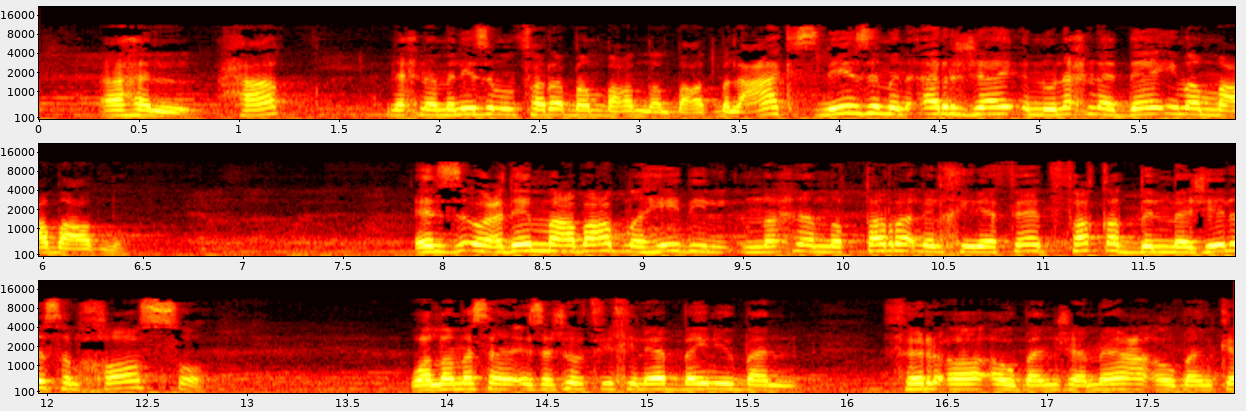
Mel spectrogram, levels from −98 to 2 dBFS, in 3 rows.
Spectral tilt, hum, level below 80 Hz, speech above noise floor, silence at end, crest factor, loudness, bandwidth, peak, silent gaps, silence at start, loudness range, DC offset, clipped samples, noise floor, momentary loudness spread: -6 dB/octave; none; -44 dBFS; 27 dB; 0 s; 16 dB; -19 LUFS; 11.5 kHz; -2 dBFS; none; 0 s; 3 LU; under 0.1%; under 0.1%; -45 dBFS; 9 LU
